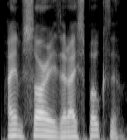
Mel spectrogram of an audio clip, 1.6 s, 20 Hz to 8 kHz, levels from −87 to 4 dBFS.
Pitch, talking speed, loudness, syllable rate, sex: 110 Hz, 265 wpm, -17 LUFS, 6.4 syllables/s, male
